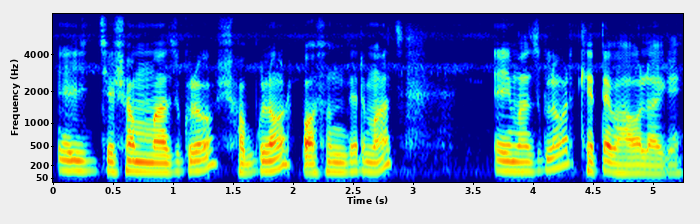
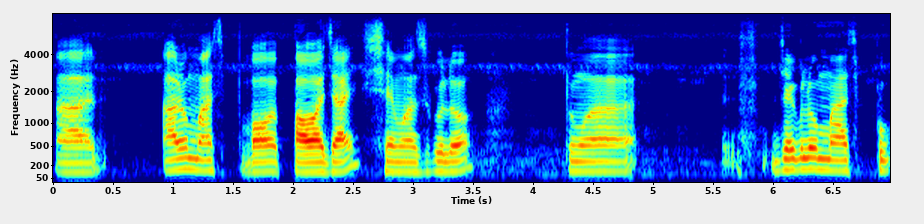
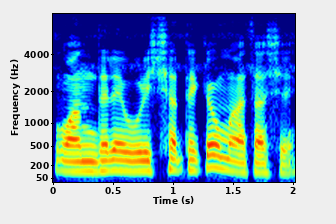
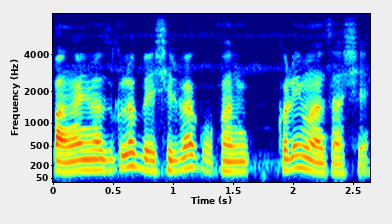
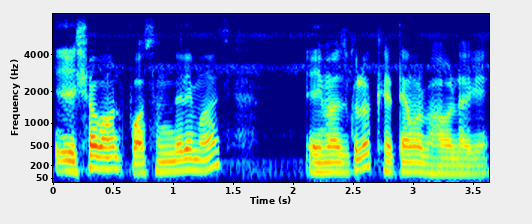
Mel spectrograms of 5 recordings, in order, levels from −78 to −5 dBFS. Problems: constant background noise, continuous background conversations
